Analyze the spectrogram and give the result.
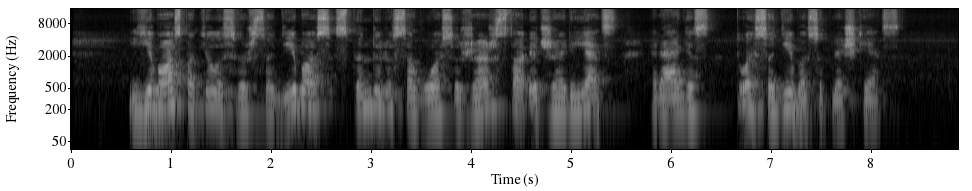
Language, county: Lithuanian, Vilnius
